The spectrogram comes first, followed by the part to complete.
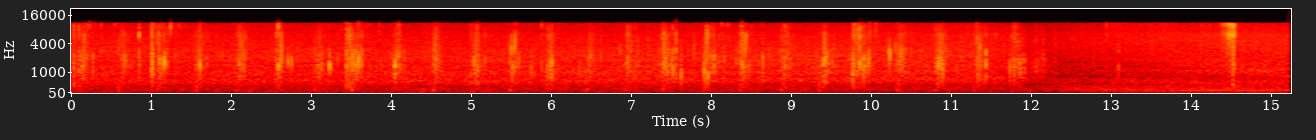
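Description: Footsteps on a gravel path, a walker's steady pace of about two steps a second, stopping about two seconds before the end.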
